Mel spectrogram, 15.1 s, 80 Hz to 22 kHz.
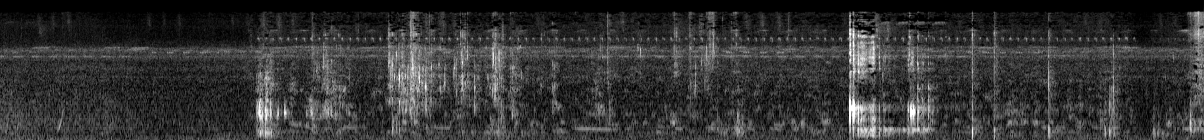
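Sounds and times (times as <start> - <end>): water dripping and splashing: 3.2 - 10.8.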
